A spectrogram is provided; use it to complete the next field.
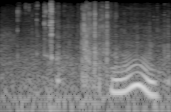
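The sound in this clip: Crunchy biting and chewing as someone eats dry or crispy baked snacks rescued from a supermarket's discards, a few crisp bites followed by a voice speaking.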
